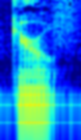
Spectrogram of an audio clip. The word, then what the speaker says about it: Geralt: Geralt, or how do you say his name? – Geralt.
